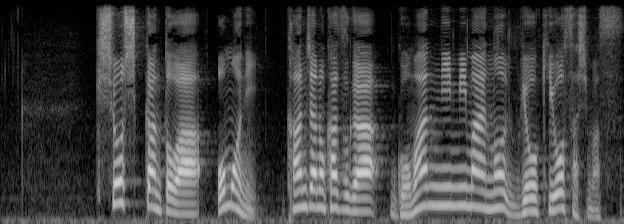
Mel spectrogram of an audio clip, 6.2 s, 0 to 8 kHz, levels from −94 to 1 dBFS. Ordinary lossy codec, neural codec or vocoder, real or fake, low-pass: none; none; real; 7.2 kHz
